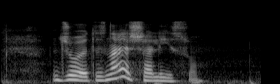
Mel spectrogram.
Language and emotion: Russian, neutral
